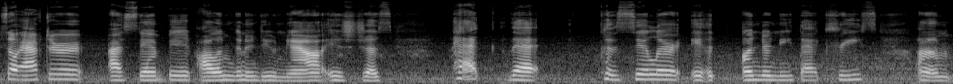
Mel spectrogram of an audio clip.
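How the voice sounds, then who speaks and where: A woman's medium-pitched voice at a very slow pace, over noticeable background noise. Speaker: beauty vlogger. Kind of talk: makeup tutorial talk. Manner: casual, chatty.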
